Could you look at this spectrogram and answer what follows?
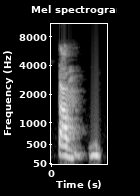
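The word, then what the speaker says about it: ত্বাং: পৃচ্ছামি তাম, এখানে দেখুন তাং যেটা আছে, অনুস্বর আছে, যেটা লাস্টে অনুস্বর থাকা মানে হচ্ছে আমরা উচ্চারণ করি, ময়ের উচ্চারণ করি। হ্যাঁ, পৃচ্ছামি তাং না বলে তাম বলবো আমরা।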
